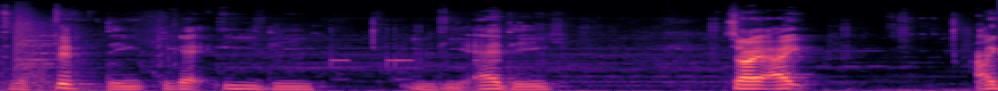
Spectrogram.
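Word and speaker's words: ED-E: And we've got to go up to the 15th to get Eddie.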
